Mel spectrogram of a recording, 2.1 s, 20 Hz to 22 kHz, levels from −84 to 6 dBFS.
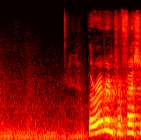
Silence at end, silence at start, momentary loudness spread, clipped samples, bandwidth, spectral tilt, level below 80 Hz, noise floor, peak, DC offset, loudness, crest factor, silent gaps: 0 s; 0 s; 22 LU; under 0.1%; 17 kHz; -4.5 dB/octave; -48 dBFS; -39 dBFS; -6 dBFS; under 0.1%; -19 LUFS; 16 dB; none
